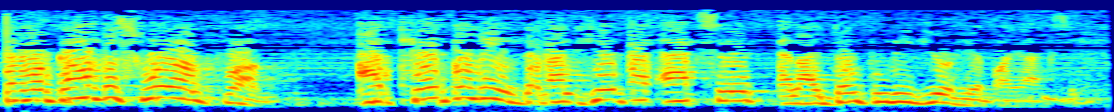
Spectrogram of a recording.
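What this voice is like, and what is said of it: Non-Southern, Italian-American accent. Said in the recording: “Howdy is Italian, and you can tell from my accent I'm not from Mississippi”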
